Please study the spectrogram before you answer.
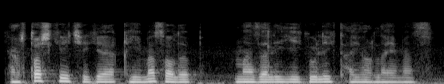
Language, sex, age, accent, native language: Uzbek, male, 18-24, Farg'ona, Tajik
